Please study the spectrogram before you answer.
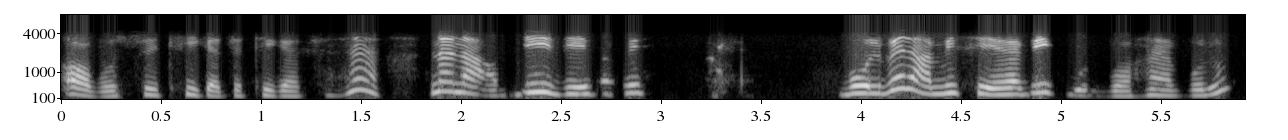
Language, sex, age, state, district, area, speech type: Bengali, female, 60+, West Bengal, Nadia, rural, conversation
